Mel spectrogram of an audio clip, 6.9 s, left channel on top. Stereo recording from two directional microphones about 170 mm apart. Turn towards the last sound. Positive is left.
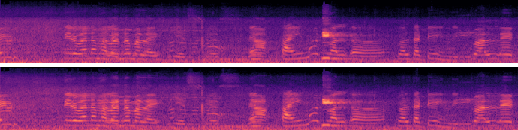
turn(degrees=20)  # may be behind; listen again after turning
